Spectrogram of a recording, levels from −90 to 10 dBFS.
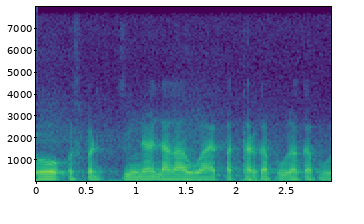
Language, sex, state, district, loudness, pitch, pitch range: Hindi, male, Haryana, Jhajjar, -17 LUFS, 110 Hz, 105-110 Hz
